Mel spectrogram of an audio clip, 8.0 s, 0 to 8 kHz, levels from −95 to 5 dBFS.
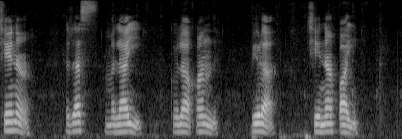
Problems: constant background noise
